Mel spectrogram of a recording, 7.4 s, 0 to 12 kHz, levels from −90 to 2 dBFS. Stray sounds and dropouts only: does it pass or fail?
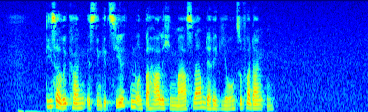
pass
